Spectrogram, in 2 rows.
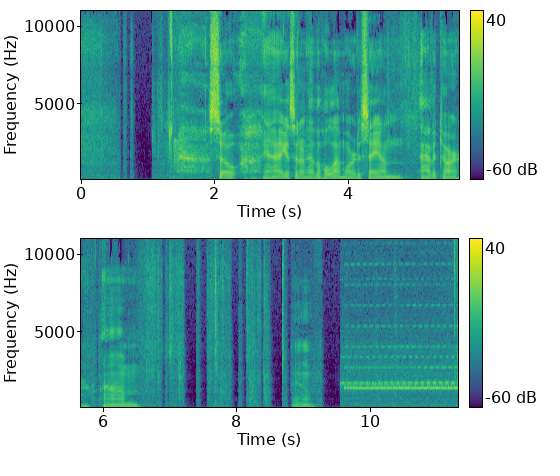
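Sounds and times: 
speech: 1.3 - 6.7
telephone ringing with continuous electronic trill: 9.6 - 11.3.

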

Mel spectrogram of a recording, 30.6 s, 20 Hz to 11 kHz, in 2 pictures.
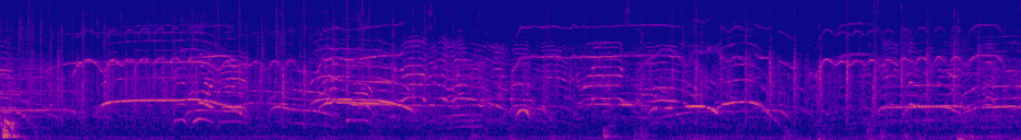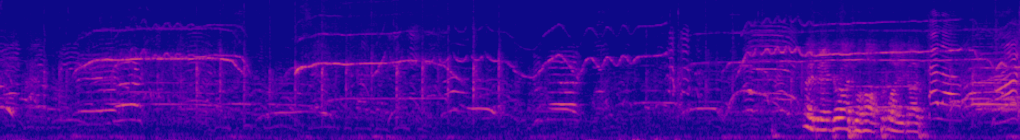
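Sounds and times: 
whoops and shouts from a crowd: 0.0 - 11.8, 16.4 - 30.6
large crowd clapping at a live band performance: 0.0 - 30.6
crowd whistles: 0.6 - 5.8, 7.6 - 15.2, 16.4 - 30.6
speech: 27.4 - 29.3.

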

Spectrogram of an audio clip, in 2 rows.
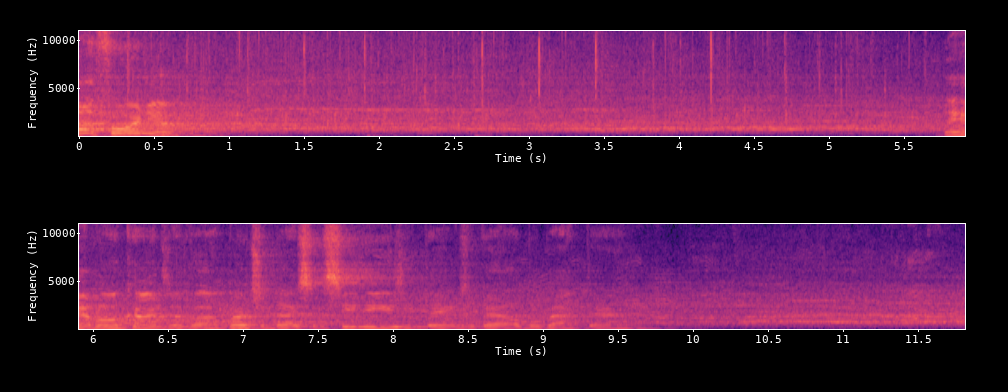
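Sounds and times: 
concert audience in Alabama clapping for an opening band: 0.0 - 6.5
concert audience in Alabama cheering: 0.0 - 7.8, 9.7 - 11.8
speech: 0.2 - 0.9, 5.8 - 9.9.

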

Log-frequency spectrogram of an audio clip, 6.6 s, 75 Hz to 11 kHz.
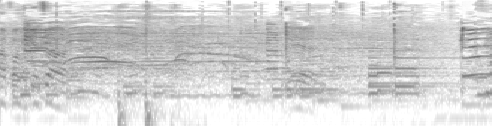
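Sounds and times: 
speech: 0.0 - 1.0
audience cheering and whooping for a guitarist being introduced in the evening: 0.0 - 6.5
heavy thumps: 1.6 - 2.4.

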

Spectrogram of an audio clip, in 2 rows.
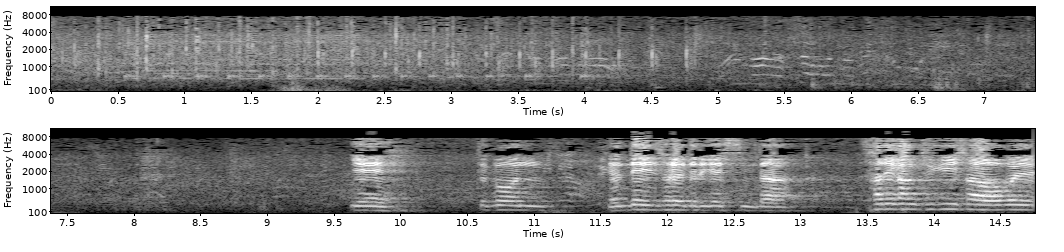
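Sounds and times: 
outdoor crowd clapping: 0.0 - 6.2
voices murmuring: 0.7 - 13.8
speech: 9.7 - 14.7.

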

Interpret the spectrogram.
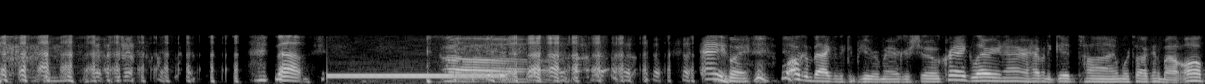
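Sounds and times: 
laughter: 0.0 - 3.2, 4.3 - 8.1
speech: 0.2 - 1.7, 2.8 - 3.2, 4.4 - 12.0
phone hanging up: 3.3 - 4.7
steady dial tone: 3.3 - 5.1.

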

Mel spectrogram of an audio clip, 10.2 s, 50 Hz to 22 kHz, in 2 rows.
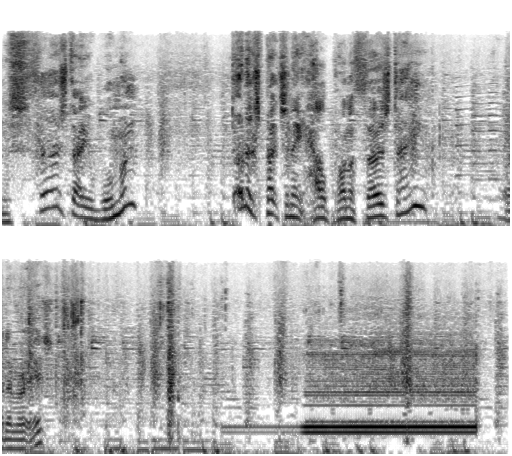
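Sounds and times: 
speech: 0.0 - 1.7, 2.3 - 5.9
loud steady phone tone: 7.6 - 9.9
phone dialling tones: 7.9 - 9.9.

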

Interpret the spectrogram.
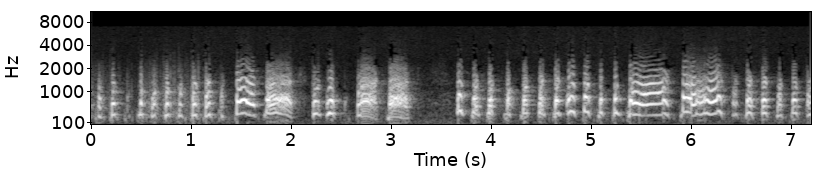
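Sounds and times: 
person imitating an excited hen clucking and squawking: 0.0 - 7.1.

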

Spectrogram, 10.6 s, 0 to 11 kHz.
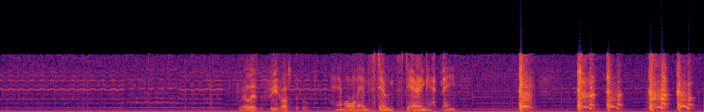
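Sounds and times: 
speech: 3.6 - 7.0
patient with a hoarse throat coughing: 7.8 - 8.0, 8.7 - 10.5.

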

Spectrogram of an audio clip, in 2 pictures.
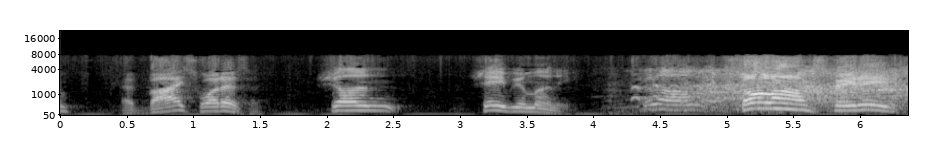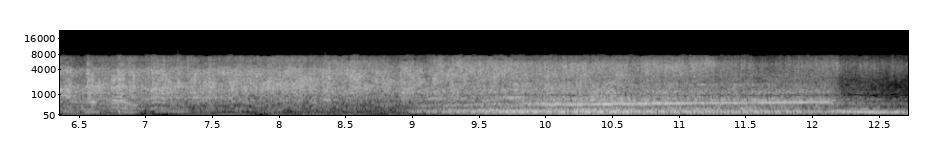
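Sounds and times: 
speech: 0.0 - 7.3
loud broadband hiss: 0.0 - 12.7
laughter: 4.1 - 10.3
car engine starting up and pulling away: 9.0 - 12.7.

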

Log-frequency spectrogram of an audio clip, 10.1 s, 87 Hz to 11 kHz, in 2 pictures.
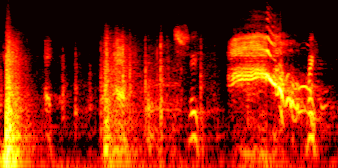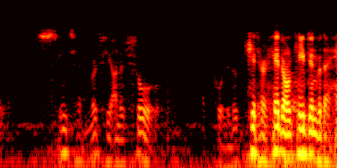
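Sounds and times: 
door being forced open with heavy blows: 0.0 - 0.6, 1.5 - 2.6
speech: 2.6 - 3.2, 4.6 - 4.9, 6.0 - 7.6, 8.4 - 10.1.

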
